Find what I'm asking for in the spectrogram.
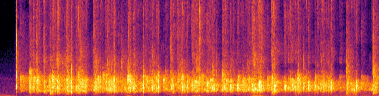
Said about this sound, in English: And as you can hear from that applause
